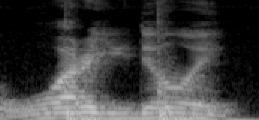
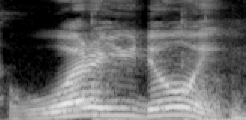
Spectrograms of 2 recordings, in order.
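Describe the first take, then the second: First: Slow, drawn-out question at usual pitch; imitated puzzled driver, unhurried; mild retold bafflement. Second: Loud, high, drawn-out mock disbelief; exaggerated retold astonishment; incredulous imitation. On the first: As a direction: stretch the question out, mildly puzzled. Retells driver questioning him from car. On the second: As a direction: stretch it out louder and higher, imitating a baffled driver. Retells driver questioning him, emphatic repeat.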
